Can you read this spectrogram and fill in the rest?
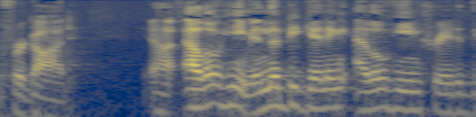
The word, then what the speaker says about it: Elohim: The one on the left is pronounced Elohim,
